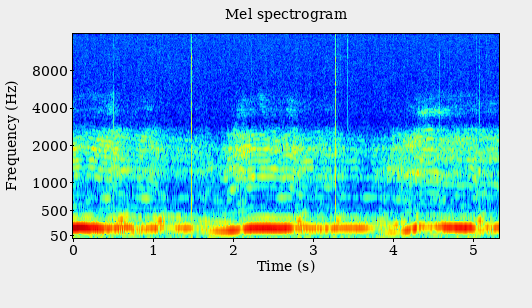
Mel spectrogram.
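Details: Humpback whale singing underwater, from a commercial record: low sustained groaning tones that swell and fade in a steady repeating cycle, with occasional sharp clicks over soft hiss.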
